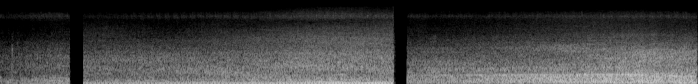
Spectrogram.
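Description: Steady road and engine rumble of a car driving on a highway, growing louder over the middle part. It is broken twice by short, sudden silent gaps, about a second in and about four seconds in.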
